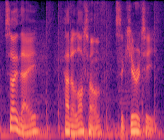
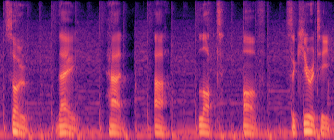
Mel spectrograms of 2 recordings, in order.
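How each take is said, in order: First: Some words run together with light reductions. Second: Each word is said slowly and clearly, separately. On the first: "To the garden" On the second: "We'll start in the greenhouse"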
